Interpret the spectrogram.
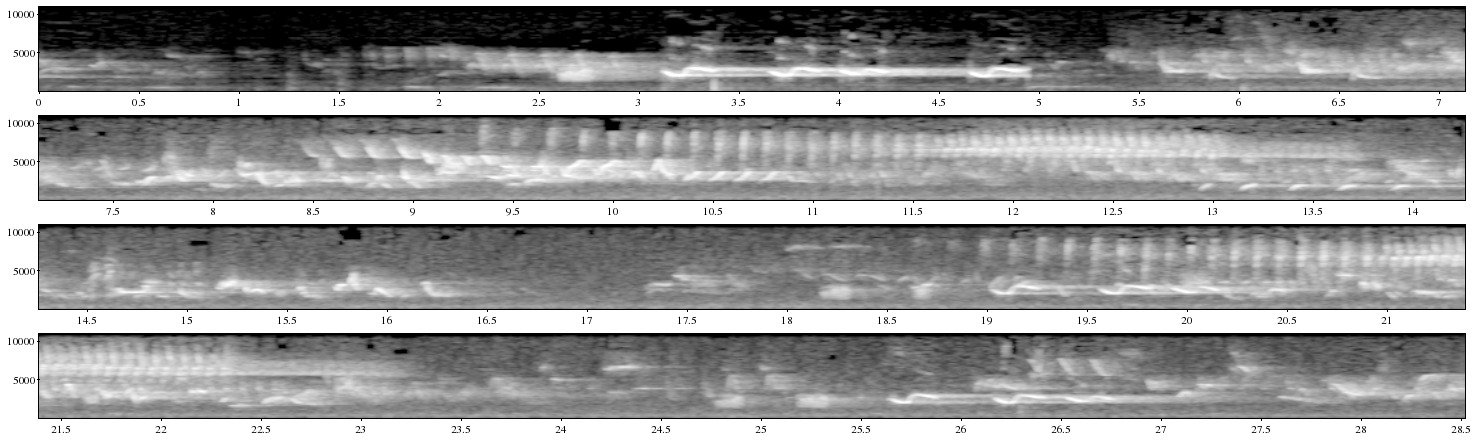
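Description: Birds singing in repeated bouts of quick chirps and trills, with a steady low background noise under them.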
